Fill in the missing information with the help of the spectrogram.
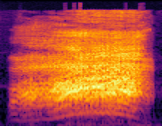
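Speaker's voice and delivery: very loud, rising high "aah"; real loud yell; startled scream. Real, not acted. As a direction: scream in sudden alarm.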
